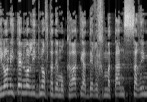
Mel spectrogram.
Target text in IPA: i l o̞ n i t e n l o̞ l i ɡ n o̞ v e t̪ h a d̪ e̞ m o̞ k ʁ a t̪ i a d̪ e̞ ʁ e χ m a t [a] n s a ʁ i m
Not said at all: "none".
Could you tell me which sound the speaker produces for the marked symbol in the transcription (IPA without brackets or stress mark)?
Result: a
